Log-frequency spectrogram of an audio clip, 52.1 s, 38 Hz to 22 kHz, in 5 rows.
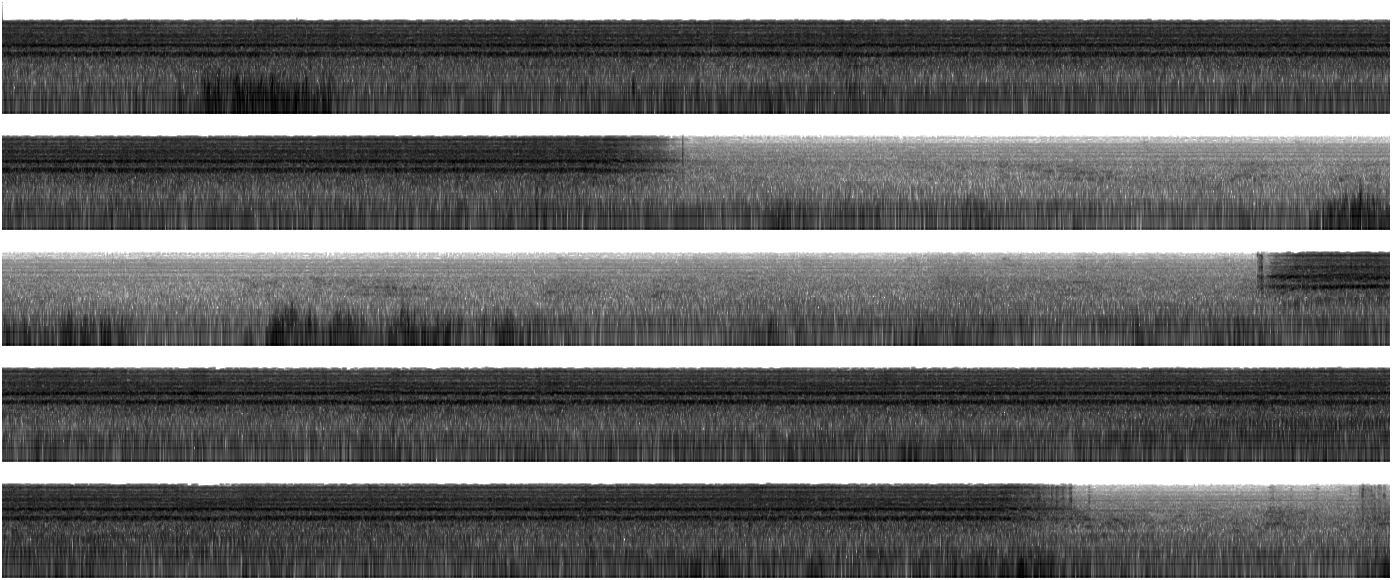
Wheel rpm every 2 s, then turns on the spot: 160, 160, 160, 160, 160, 160, 160, 90, 0, 0, 0, 0, 0, 0, 0, 110, 160, 160, 160, 160, 160, 160, 160, 160, 120, 0.
none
